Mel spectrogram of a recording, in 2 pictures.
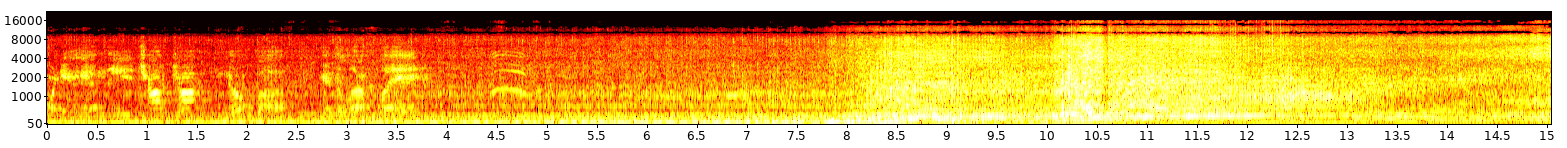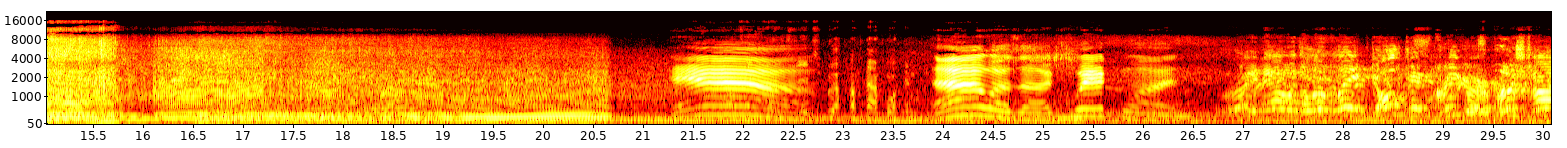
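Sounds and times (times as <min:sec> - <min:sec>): drag race cars accelerating: 0:00.0 - 0:21.4.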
